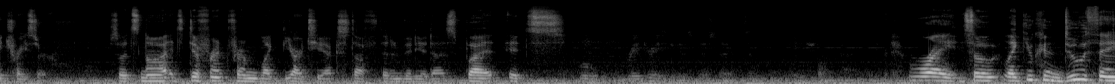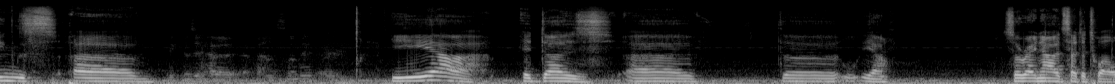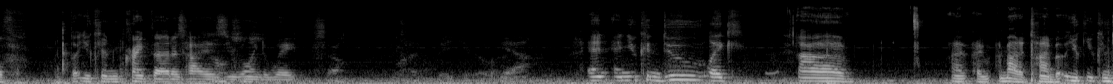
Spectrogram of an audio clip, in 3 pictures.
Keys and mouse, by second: 21.3-33.4 drag.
